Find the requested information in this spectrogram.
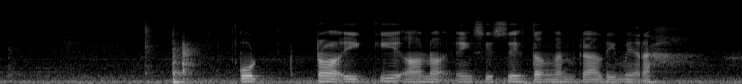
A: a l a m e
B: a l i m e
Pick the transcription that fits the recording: B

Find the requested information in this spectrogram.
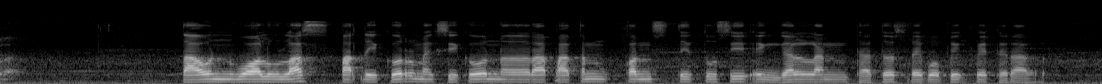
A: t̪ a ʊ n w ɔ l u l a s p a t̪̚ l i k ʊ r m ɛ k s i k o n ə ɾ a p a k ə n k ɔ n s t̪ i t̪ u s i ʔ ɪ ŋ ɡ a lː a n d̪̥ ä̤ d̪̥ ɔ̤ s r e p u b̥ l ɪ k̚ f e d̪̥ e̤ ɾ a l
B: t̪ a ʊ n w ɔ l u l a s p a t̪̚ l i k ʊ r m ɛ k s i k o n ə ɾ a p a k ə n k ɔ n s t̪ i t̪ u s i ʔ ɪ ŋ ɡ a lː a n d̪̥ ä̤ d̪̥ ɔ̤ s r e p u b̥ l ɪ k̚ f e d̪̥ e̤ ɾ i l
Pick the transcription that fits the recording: A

